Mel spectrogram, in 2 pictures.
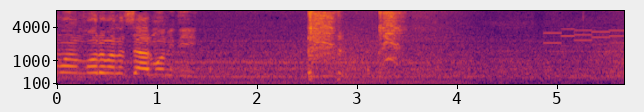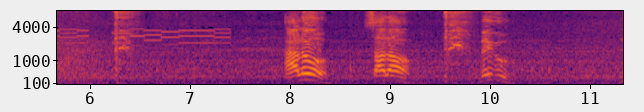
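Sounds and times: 
speech: 0:00.3 - 0:01.6, 0:08.0 - 0:10.3
person coughing: 0:02.5 - 0:03.5, 0:06.2 - 0:06.5, 0:09.6 - 0:09.8
electronic phone keypad beeps: 0:04.8 - 0:07.6.

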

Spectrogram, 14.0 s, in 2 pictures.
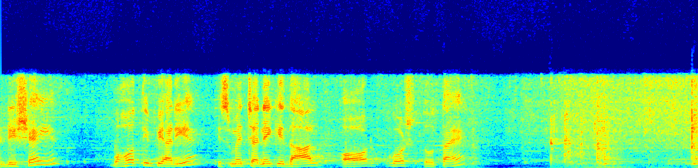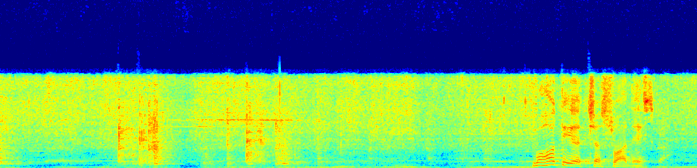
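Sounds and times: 
speech: 0:00.0 - 0:04.8, 0:12.3 - 0:13.8
onions sizzling as they brown in a frying pan for keema: 0:00.0 - 0:13.9
scraping stirs in a frying pan: 0:05.5 - 0:12.6.

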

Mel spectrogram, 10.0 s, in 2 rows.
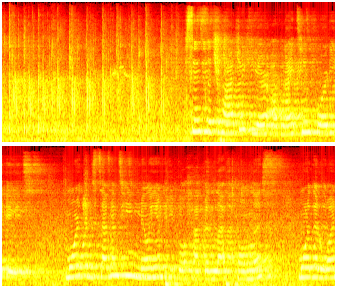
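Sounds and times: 
crowd applause at an outdoor rally: 0:00.0 - 0:02.8
speech: 0:02.8 - 0:09.9.

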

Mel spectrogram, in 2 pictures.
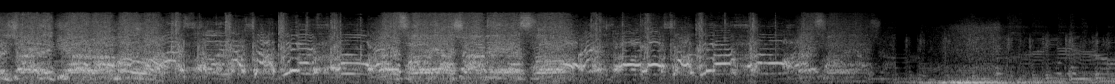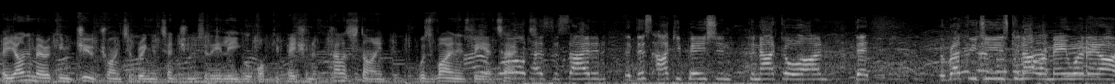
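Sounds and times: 
protesters chanting: 0:00.0 - 0:08.8
speech: 0:11.2 - 0:22.3.

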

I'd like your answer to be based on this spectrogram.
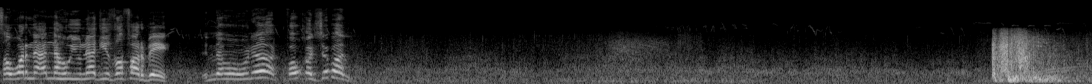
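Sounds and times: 
speech: 0:00.0 - 0:03.6
gunfire: 0:09.9 - 0:10.9.

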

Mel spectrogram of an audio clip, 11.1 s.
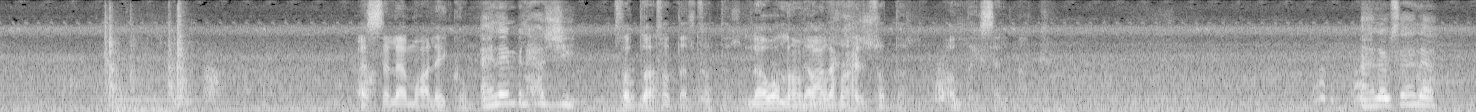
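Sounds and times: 
door latch clacks as door opened for a visitor: 0:00.7 - 0:01.8
speech: 0:02.7 - 0:08.1, 0:10.2 - 0:10.9.

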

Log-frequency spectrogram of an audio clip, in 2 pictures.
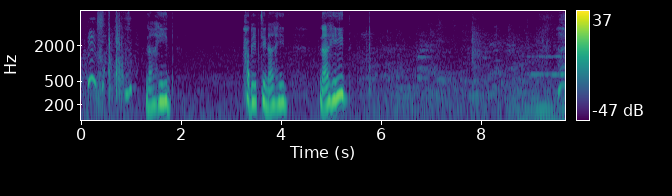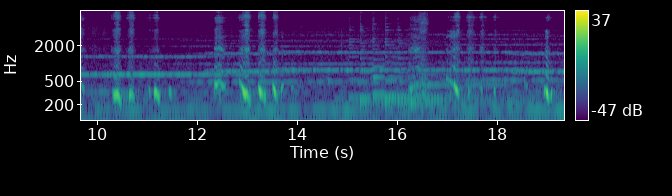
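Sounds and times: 
speech: 0:00.3 - 0:02.0, 0:03.3 - 0:04.2, 0:04.8 - 0:05.4
woman's sharp gasping intakes of breath: 0:09.1 - 0:11.4, 0:16.2 - 0:18.0
woman sobbing and whimpering: 0:09.4 - 0:11.6, 0:12.4 - 0:14.0, 0:16.2 - 0:18.1, 0:18.9 - 0:19.2.

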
